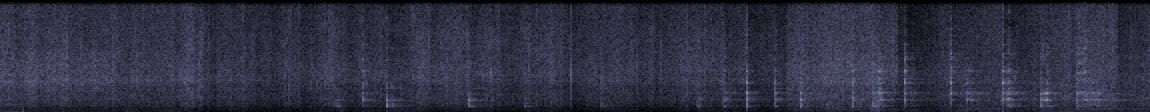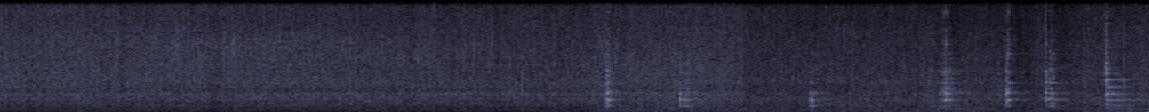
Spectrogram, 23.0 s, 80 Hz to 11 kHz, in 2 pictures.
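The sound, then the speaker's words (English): Onion, garlic and meat fry in oil in a pan, giving a steady, soft sizzling hiss broken by many sharp clicks and scrapes of stirring, with no talking. “I just sauteed my onion and my garlic in oil for about 5 to 10 minutes until it's browned. Then I added the meat and I browned that for another 10 minutes until it's cooked through.”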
